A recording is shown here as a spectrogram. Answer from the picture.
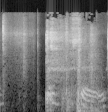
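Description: A person coughing: a sudden harsh cough about a second in, trailing off into a short voiced sound whose pitch falls.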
